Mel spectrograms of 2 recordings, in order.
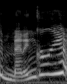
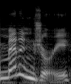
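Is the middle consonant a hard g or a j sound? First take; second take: hard g; j sound. First: The middle consonant is a hard g sound. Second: The middle consonant is a j sound. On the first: The speaker calls it wrong. "J, not G" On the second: The speaker calls it right. "it's jury"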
